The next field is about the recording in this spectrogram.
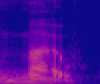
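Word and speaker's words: mawl: base of the Sager so they called it a mo even though it's spelled m a w or L M A WL I'm pretty sure that's because of the Stoke accent so for example we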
